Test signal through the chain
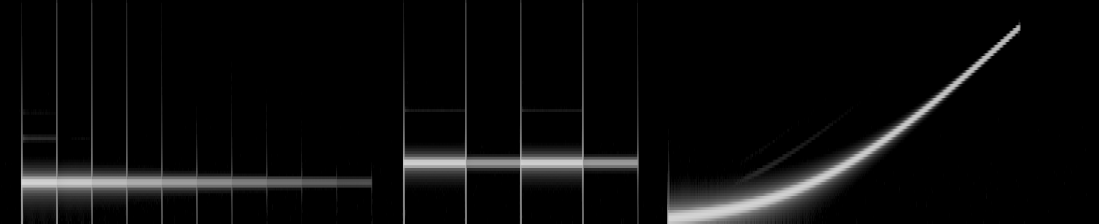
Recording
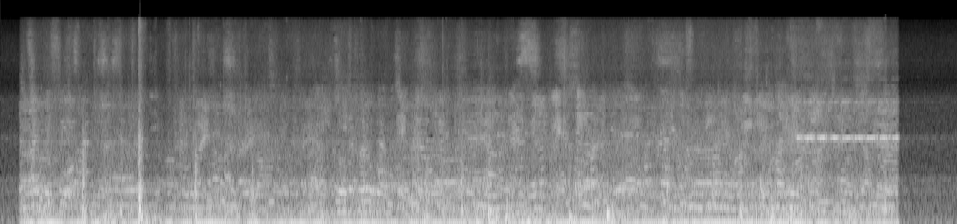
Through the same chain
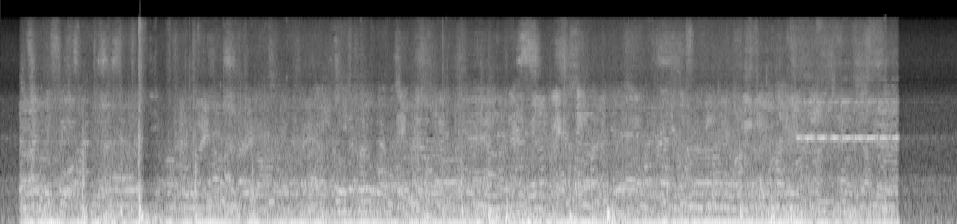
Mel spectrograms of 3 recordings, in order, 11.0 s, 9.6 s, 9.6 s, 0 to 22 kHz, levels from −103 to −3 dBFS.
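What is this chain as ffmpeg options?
-filter_complex "[0:a]acrossover=split=170|3000[s0][s1][s2];[s1]acompressor=threshold=0.0398:ratio=6[s3];[s0][s3][s2]amix=inputs=3:normalize=0,volume=1.88"

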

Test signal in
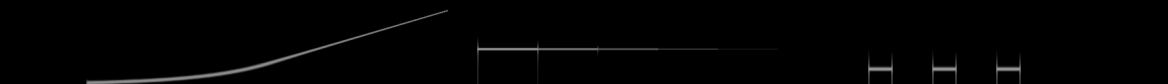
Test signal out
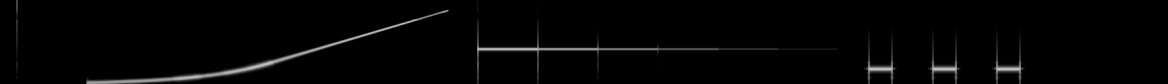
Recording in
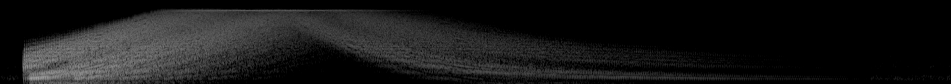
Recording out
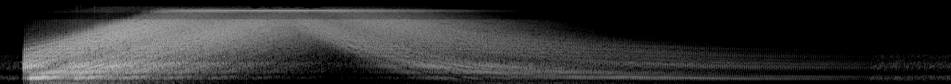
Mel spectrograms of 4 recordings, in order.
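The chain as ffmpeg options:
-filter_complex "[0:a]crystalizer=i=7.5:c=0,acrossover=split=6400[s0][s1];[s1]acompressor=threshold=0.0631:ratio=4:attack=1:release=60[s2];[s0][s2]amix=inputs=2:normalize=0,superequalizer=6b=2.24:8b=1.78:9b=2.24:16b=0.355,volume=1.78"

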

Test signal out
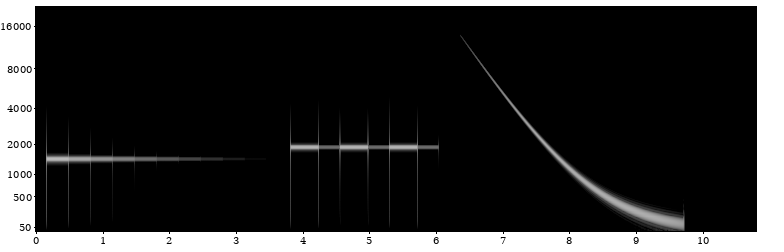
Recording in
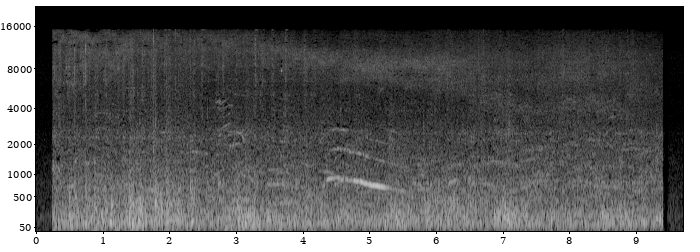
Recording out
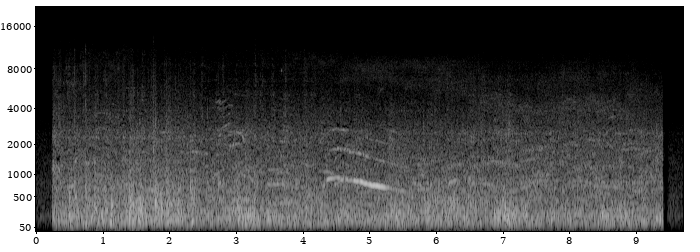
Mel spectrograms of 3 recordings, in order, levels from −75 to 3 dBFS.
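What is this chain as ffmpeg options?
-af "highpass=110,lowpass=3300"

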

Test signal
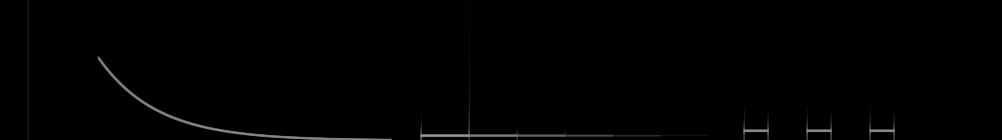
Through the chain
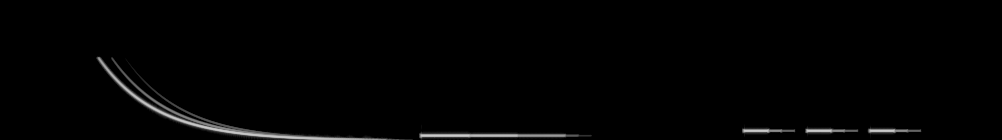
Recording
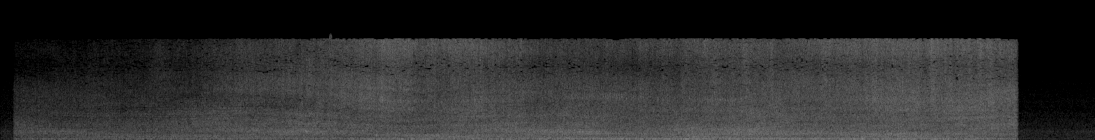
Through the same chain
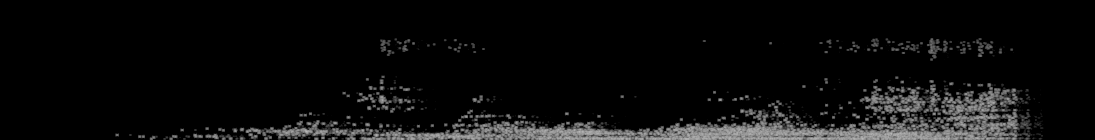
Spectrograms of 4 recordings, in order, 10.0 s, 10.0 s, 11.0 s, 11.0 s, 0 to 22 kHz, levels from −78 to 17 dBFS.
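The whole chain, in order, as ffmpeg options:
-filter_complex "[0:a]highpass=260,afftfilt=real='re*gte(hypot(re,im),0.0447)':imag='im*gte(hypot(re,im),0.0447)':win_size=1024:overlap=0.75,lowpass=7800,asplit=2[s0][s1];[s1]adelay=132,lowpass=f=4500:p=1,volume=0.0668,asplit=2[s2][s3];[s3]adelay=132,lowpass=f=4500:p=1,volume=0.17[s4];[s2][s4]amix=inputs=2:normalize=0[s5];[s0][s5]amix=inputs=2:normalize=0,alimiter=level_in=21.1:limit=0.891:release=50:level=0:latency=1,volume=0.75"

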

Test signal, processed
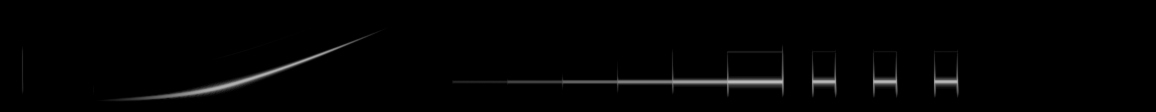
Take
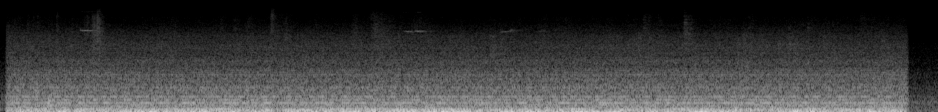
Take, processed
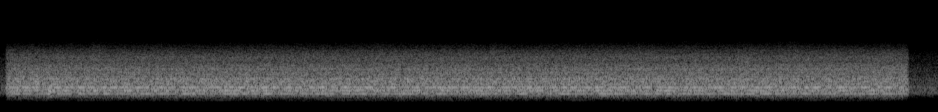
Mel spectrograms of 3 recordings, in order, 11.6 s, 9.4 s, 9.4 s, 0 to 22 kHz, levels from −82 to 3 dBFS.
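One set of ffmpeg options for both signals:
-af "highpass=f=440:t=q:w=0.5412,highpass=f=440:t=q:w=1.307,lowpass=f=2900:t=q:w=0.5176,lowpass=f=2900:t=q:w=0.7071,lowpass=f=2900:t=q:w=1.932,afreqshift=330,acontrast=41,volume=0.668"

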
